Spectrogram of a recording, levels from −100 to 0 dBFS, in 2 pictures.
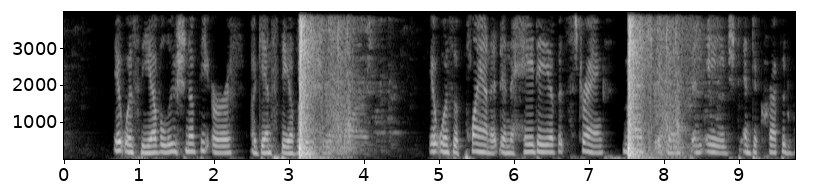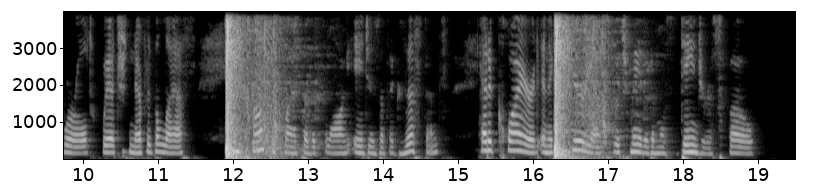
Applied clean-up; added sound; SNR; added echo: classical method log-MMSE.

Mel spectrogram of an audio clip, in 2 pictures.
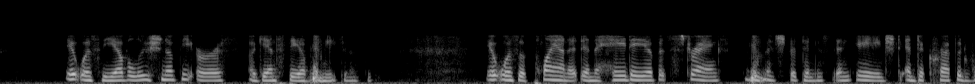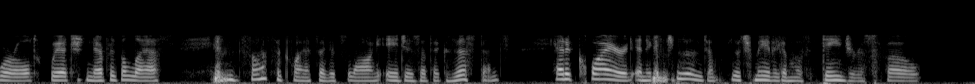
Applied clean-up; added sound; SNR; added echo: neural diffusion model UNIVERSE++.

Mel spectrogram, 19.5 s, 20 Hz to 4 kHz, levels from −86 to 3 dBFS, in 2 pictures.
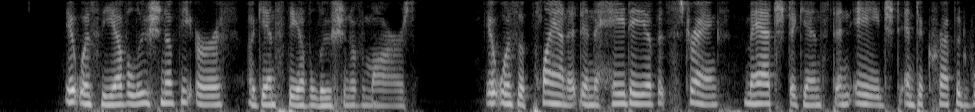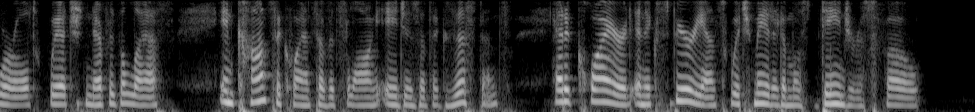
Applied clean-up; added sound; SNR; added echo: none; none; none; none.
